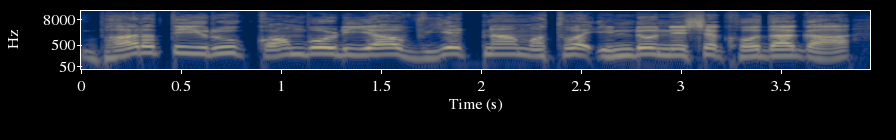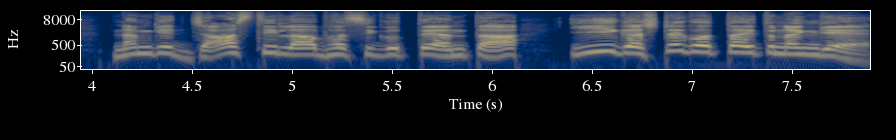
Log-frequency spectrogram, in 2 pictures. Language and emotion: Kannada, happy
